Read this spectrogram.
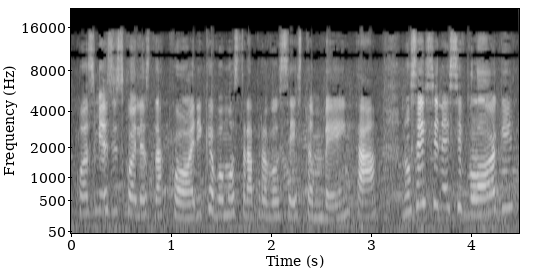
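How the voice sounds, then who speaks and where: A woman, speaking through a face mask, chatting excitedly to her viewers while walking through a shopping mall. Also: high voice, fairly quick, noisy background. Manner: bubbly and gushing, keeps addressing viewers. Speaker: fashion vlogger. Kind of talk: casual vlog chat to viewers. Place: indoors in a busy shopping mall. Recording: loud mall crowd and music behind.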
